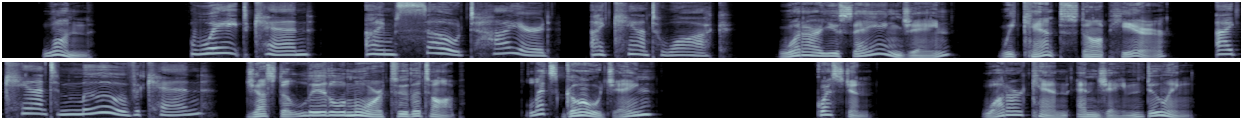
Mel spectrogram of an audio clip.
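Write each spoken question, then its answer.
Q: What are Ken and Jane doing?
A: They are climbing a mountain.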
